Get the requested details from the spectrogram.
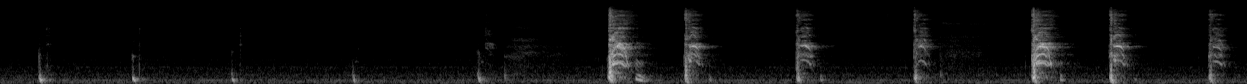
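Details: Coughing a bit: five soft, short coughs, then seven louder, harsher single coughs about a second apart; repeated dry-sounding coughing.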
